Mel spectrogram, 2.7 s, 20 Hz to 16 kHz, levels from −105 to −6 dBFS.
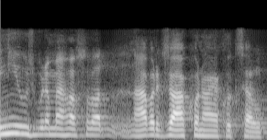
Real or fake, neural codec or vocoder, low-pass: fake; codec, 16 kHz, 1 kbps, X-Codec, WavLM features, trained on Multilingual LibriSpeech; 7.2 kHz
